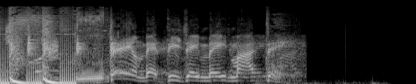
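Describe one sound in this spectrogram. Fast electronic music plays, then stops abruptly.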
